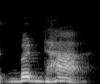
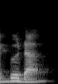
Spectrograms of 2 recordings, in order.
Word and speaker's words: Buddha: When I pronounce it correctly, there's a double consonant. The second consonant is aspirated. When I pronounce it the American way, Buddha, there's only one D, one consonant, and it's not aspirated.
